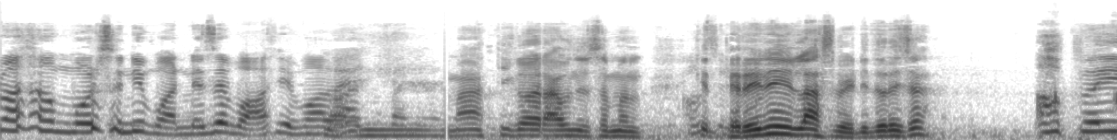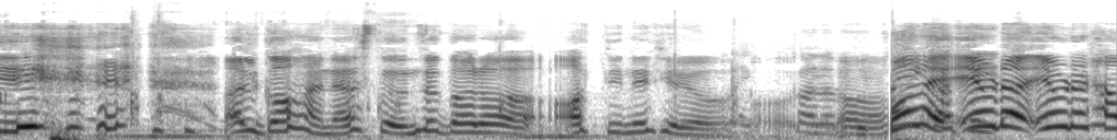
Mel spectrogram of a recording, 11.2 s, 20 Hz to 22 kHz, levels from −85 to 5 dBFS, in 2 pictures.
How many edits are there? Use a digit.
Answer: 2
